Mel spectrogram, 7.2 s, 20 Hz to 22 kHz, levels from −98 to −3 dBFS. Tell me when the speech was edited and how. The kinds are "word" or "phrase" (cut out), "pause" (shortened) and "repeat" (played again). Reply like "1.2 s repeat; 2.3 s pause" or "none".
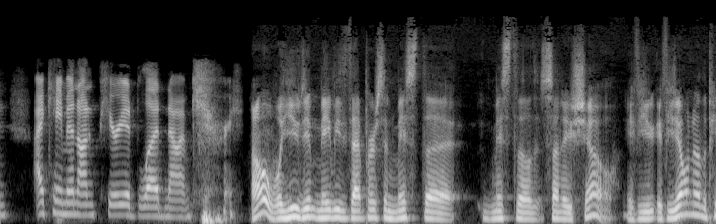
2.4 s pause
